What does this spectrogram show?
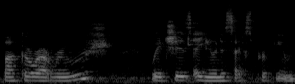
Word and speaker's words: Baccarat Rouge: And people say it's a dupe for, I believe it's pronounced Baccarat Rouge, which is a unisex perfume, so makes sense.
